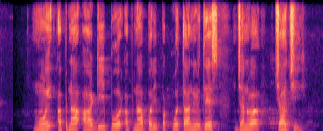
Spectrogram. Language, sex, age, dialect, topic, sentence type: Magahi, male, 41-45, Northeastern/Surjapuri, banking, statement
